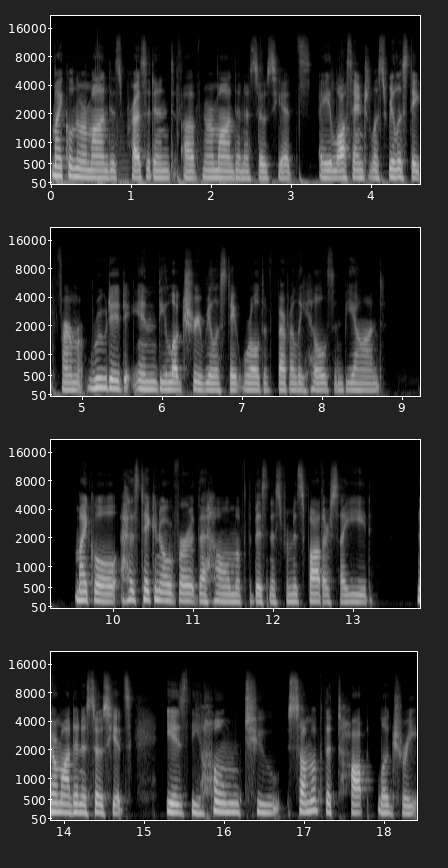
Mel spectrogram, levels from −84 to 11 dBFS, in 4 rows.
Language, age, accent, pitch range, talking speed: English, 30-49, American, 165-195 Hz, 160 wpm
